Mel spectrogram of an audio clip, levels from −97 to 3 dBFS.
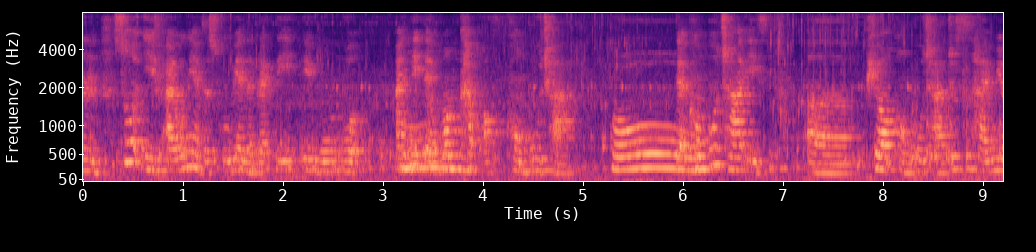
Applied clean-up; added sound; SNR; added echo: none; Water tap, faucet; 13 dB; none.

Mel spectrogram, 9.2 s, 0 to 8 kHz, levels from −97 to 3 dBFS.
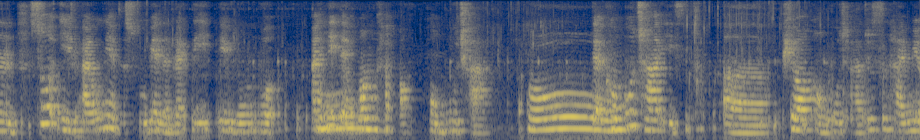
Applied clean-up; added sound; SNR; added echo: neural mask model RNNoise.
